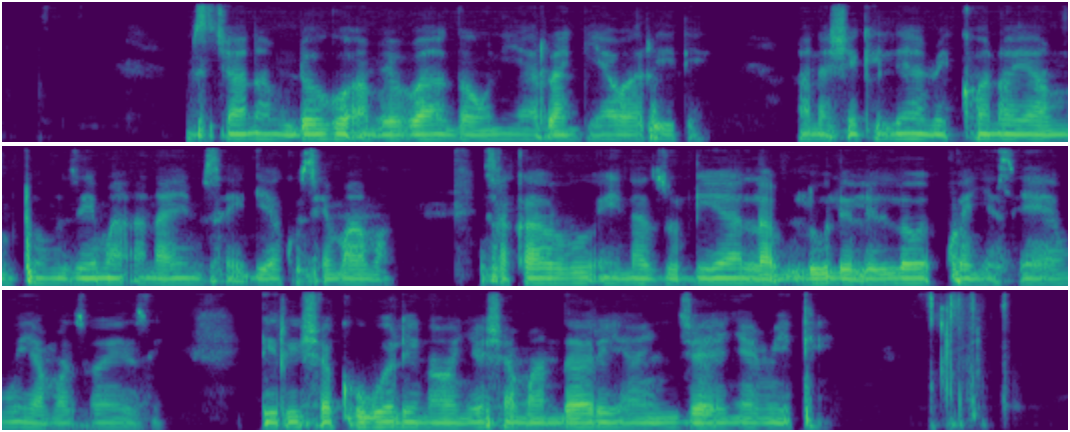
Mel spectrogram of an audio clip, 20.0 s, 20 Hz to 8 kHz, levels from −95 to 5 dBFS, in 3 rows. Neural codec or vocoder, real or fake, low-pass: vocoder, 44.1 kHz, 128 mel bands, Pupu-Vocoder; fake; 7.2 kHz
